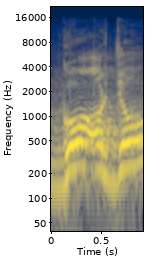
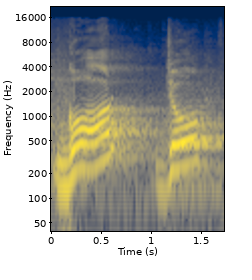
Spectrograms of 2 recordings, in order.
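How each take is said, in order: First: Said in the usual way. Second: गो और जो spaced out very slowly; teacher stretches गो और जो very slowly; very slow demo. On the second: Shown as a demonstration. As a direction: spell out गो and जो slowly for students. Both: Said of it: "जी का दो sound".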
